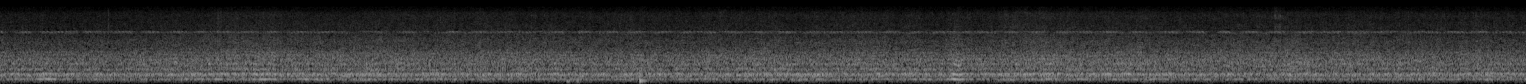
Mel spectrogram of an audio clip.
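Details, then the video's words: Constant low humming from a mass of bees, steady in pitch and loudness, broken only by a few faint clicks or taps near six and ten seconds, with a thin high tone in the background. "bees therapy relaxing natural buzzing sound"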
